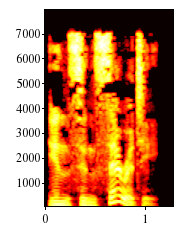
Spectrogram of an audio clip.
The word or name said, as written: insincerity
